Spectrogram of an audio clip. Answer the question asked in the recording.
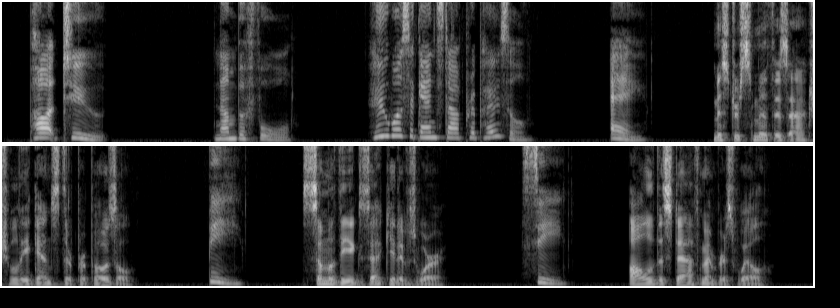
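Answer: B: Some of the executives were.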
